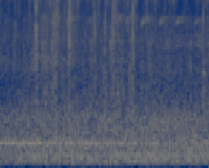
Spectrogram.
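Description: Outdoor garden ambience: a steady, even hiss with faint scattered ticks and a faint steady hum underneath.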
